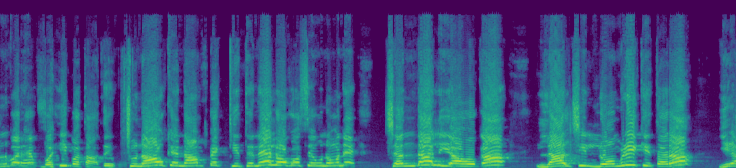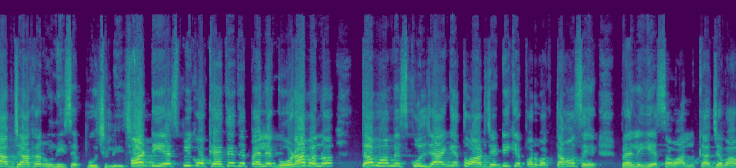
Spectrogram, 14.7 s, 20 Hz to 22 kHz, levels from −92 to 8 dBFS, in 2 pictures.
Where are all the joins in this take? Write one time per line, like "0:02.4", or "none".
0:01.2
0:08.6

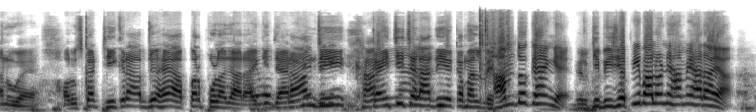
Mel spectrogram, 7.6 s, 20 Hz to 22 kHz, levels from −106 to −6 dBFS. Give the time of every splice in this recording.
0:04.9

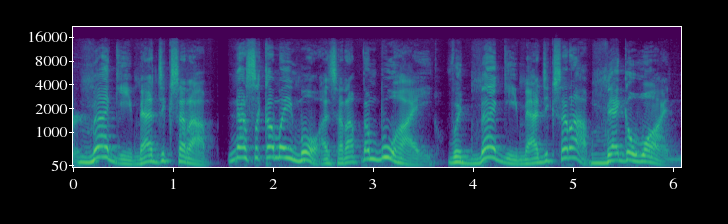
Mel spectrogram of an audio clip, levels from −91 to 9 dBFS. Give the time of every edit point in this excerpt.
none

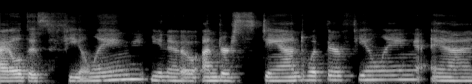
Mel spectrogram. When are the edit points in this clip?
none

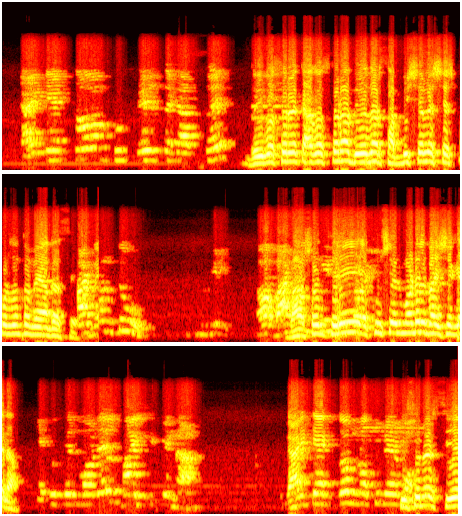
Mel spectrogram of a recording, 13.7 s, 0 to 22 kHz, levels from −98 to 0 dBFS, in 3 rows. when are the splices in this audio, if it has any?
0:05.3

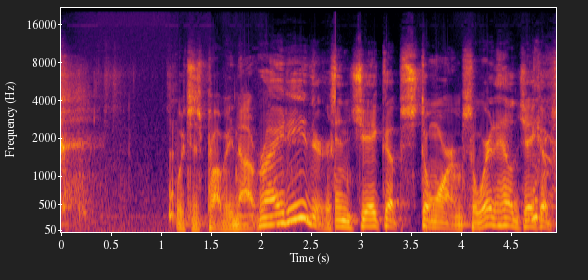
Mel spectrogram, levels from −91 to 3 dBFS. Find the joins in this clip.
0:02.8

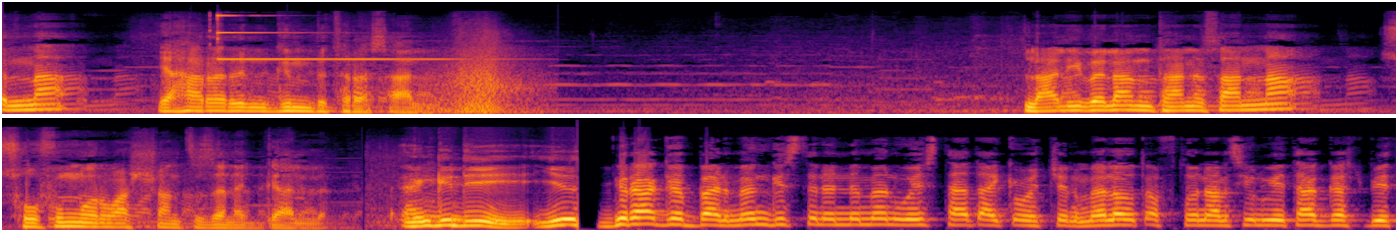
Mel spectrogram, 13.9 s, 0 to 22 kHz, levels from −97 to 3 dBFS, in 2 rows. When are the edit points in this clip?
0:09.9

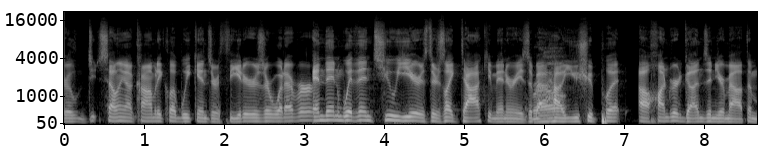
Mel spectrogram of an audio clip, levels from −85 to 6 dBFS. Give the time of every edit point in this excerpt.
0:03.1

